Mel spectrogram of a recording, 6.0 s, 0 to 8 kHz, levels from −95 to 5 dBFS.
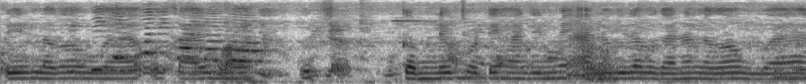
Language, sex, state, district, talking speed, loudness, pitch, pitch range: Hindi, female, Punjab, Fazilka, 170 wpm, -16 LUFS, 205 Hz, 200-225 Hz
